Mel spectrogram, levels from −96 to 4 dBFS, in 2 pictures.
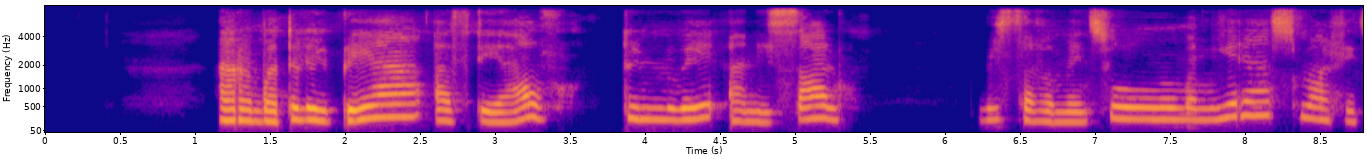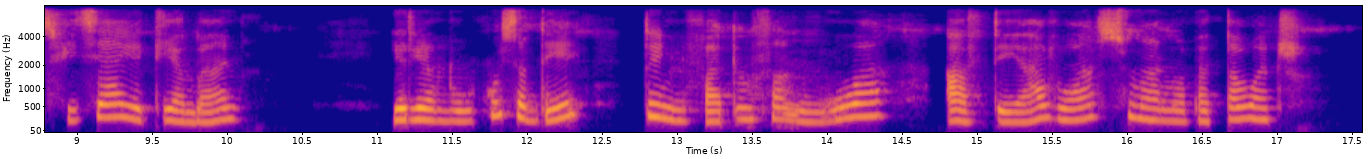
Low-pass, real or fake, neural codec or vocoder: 7.2 kHz; fake; codec, 44.1 kHz, 2.6 kbps, SNAC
